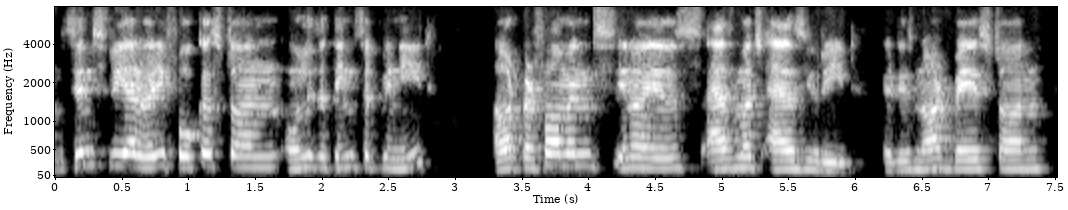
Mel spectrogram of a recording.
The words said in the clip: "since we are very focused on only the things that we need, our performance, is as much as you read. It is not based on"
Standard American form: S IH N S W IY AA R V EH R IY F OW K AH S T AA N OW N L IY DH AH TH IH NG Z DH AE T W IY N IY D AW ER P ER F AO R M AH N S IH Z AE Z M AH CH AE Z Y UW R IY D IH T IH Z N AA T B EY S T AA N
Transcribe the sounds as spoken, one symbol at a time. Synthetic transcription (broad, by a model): S IH N S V IY AA R V EH R IY F OW K AH S T AA N OW N L IY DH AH T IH NG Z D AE T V IY N IY D AW ER P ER F AO R M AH N S IH Z AE Z M AH CH AE Z Y UW R IY D IH T IH Z N AA T B EY S T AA N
